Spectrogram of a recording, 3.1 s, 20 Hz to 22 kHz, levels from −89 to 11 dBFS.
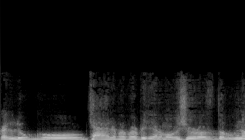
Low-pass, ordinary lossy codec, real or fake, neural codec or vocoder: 10.8 kHz; MP3, 48 kbps; fake; codec, 16 kHz in and 24 kHz out, 0.4 kbps, LongCat-Audio-Codec, fine tuned four codebook decoder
